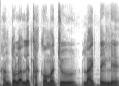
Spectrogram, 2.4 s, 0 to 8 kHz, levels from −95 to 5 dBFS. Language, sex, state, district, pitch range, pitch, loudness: Wancho, male, Arunachal Pradesh, Longding, 110-125 Hz, 120 Hz, -17 LUFS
